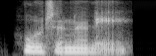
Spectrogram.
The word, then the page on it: Hootenanny: Indian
